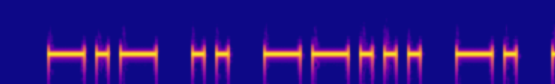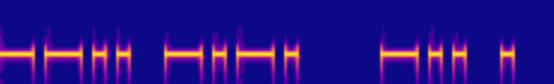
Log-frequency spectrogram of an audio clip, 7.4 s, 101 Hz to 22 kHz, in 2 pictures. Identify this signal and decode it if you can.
Morse code, heard as a keyed tone, about 15 wpm, 700 Hz. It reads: KI7NZC DE
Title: USA Callsign DE Callsign - 6 Characters - 15wpm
